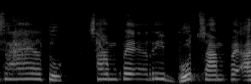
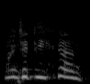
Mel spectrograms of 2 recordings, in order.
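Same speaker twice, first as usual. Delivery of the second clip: high, mock-sad voice; sedih pura-pura; 8 semitones higher, 4 dB quieter than usual. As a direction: put on sadness in a raised voice. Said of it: "sedih kan?". (pura-pura sedih, bernada tinggi)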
